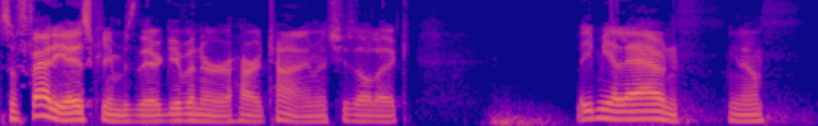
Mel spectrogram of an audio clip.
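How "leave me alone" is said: bad put-on Australian accent, higher and louder. Retelling a movie scene where Judy is bothered: bad Australian accent as Judy. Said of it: "That was terrible. I'm sorry".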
